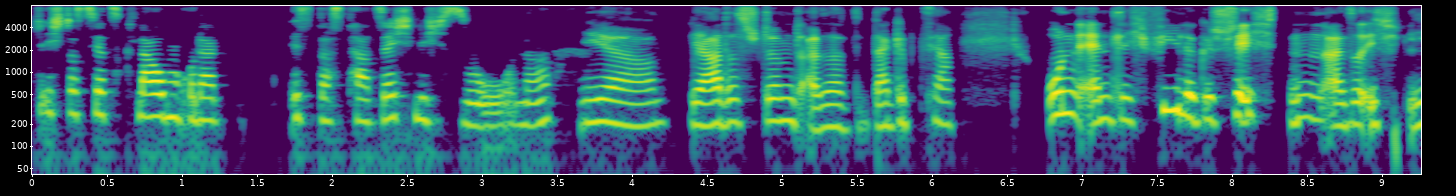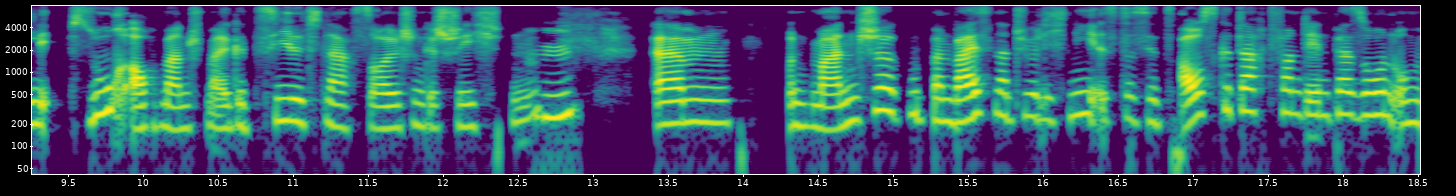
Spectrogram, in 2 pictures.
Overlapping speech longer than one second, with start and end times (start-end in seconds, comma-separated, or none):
none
